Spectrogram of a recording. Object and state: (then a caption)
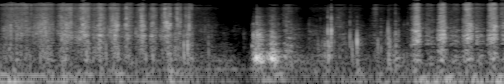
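Natural chalk block being scraped. A gloved hand holds a large solid block of white natural chalk over a tray of chalk crumbs while a black-handled metal scraper scrapes its surface, shaving off crumbs. Quick, bright, rasping strokes repeat in rhythmic bursts, pause briefly near the middle, then resume with a louder stroke. Each scrape ends dry, with no ring.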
